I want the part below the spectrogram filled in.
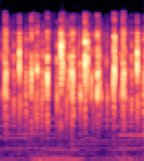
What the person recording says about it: when you shake them they rattle. The reason for this is they have a ball bearing on the inside to help mix the paint.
